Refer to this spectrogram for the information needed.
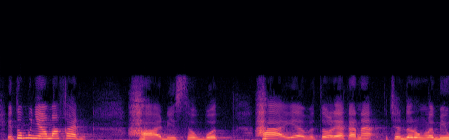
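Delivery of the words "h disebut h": ordinary delivery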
